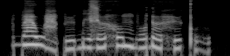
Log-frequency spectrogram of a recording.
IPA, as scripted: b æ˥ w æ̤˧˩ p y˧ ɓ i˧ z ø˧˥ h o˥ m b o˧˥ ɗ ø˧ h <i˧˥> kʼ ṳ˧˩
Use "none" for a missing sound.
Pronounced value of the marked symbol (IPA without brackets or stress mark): y˧˥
